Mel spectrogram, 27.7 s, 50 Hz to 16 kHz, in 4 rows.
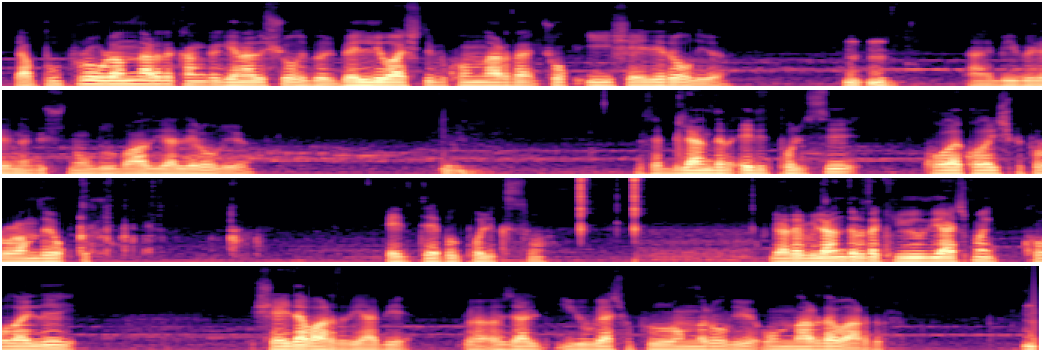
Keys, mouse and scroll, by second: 0.0 u, 0.6-4.7 middle drag, 4.7 alt+click, 6.9 ctrl+click, 7.4 scroll up 1, 7.4-8.6 middle drag, 8.6 a, 9.6 u, 10.1-11.1 middle drag, 11.1 scroll down 3, 11.3-22.2 middle drag, 22.2 scroll down 1, 22.5 middle click, 22.7-23.8 scroll up 1, 23.8-24.1 scroll up 1, 25.1 scroll down 1, 25.2-26.8 middle drag, 27.5 a.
